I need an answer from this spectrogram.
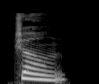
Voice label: "正", Chinese

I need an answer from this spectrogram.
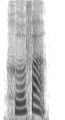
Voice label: "盒饭", Chinese

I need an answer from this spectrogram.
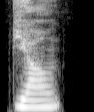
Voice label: "扬", Chinese

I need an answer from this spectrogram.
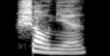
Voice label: "少年", Chinese

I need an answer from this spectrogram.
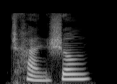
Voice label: "产生", Chinese

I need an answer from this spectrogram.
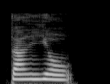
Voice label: "担忧", Chinese

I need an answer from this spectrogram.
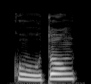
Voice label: "股东", Chinese

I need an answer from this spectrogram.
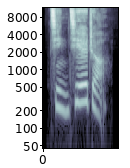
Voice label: "紧接着", Chinese

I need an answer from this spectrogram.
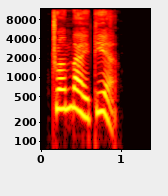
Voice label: "专卖店", Chinese

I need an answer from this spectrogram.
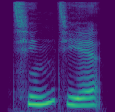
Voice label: "情结", Chinese

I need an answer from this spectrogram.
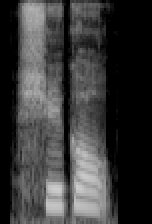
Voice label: "虚构", Chinese

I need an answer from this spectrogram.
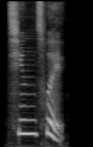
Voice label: "清脆", Chinese

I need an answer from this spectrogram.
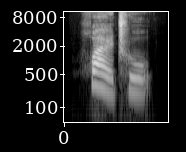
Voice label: "坏处", Chinese

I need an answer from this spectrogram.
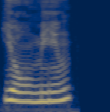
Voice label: "有名", Chinese

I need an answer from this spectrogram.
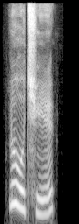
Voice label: "录取", Chinese

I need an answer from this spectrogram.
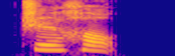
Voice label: "之后", Chinese

